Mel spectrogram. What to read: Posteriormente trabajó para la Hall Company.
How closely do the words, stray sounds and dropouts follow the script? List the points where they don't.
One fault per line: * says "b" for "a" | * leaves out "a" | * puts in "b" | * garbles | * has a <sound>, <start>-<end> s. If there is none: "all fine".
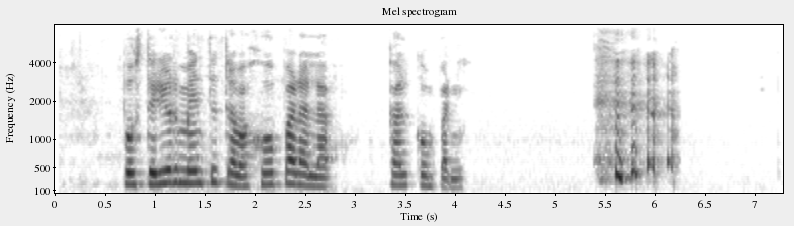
* has a laugh, 5.4-6.3 s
